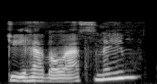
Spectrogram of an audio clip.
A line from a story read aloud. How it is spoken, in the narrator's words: Sophie asked, adding a slight chuckle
